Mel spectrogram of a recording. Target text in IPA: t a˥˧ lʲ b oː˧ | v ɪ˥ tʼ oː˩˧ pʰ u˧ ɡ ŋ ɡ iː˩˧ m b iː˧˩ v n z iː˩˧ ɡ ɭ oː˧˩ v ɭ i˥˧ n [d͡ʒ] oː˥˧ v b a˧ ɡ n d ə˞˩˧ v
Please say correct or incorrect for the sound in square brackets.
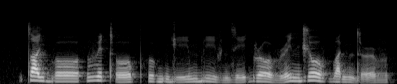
correct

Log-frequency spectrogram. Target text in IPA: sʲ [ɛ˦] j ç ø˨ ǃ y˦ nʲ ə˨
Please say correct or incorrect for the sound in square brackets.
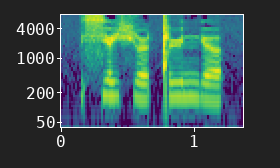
incorrect: ə˦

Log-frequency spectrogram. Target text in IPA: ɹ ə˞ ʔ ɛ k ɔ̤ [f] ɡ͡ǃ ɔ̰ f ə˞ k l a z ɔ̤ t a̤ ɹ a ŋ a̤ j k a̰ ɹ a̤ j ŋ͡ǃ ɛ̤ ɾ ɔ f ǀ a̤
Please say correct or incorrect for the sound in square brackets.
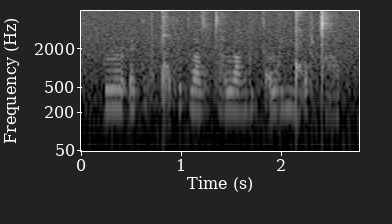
correct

